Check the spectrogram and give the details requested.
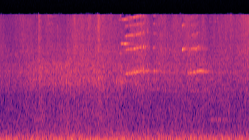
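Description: Freight train cars rolling past, a steady rumble of steel wheels on rail, with two short, high-pitched wheel squeals, one about halfway through and one a second later.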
